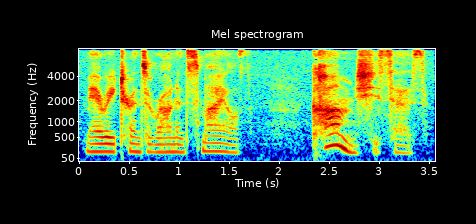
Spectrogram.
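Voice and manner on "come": "Come" lifted high and a little louder, welcoming; warm invitation. Acted. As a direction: call them in gently with a rising lift. Mary welcomes shepherds warmly.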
